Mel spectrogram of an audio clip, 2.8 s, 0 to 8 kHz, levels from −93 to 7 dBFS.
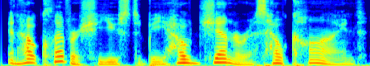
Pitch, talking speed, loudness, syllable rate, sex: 120 Hz, 235 wpm, -19 LUFS, 5.2 syllables/s, male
